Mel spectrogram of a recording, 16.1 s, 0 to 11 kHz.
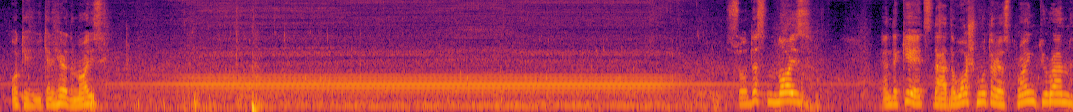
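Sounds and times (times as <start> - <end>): dishwasher motor humming: 1.0 - 13.0.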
